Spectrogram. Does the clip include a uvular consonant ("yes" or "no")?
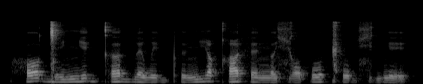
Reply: yes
